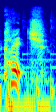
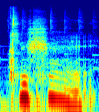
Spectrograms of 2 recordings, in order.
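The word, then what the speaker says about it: cliché: pronunciation of his surname you must be professor klitsch it's cliche cliches aren't just linguistic either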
